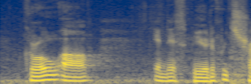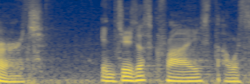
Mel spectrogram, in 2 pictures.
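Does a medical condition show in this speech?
Yes: cleft lip and palate; could not suck breast milk as newborn.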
